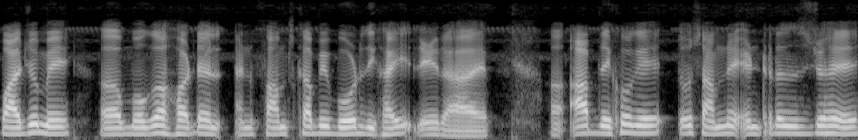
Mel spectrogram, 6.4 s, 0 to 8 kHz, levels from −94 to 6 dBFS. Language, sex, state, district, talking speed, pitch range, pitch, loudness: Hindi, male, Uttar Pradesh, Jyotiba Phule Nagar, 205 wpm, 135-155 Hz, 145 Hz, -15 LUFS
